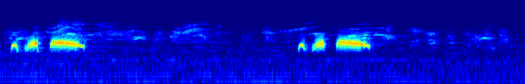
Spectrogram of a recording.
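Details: Female dove cooing to arouse males: two phrases three and a half seconds apart, each two brief hoots and a drawn-out falling coo, separated by faint chattering coos.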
